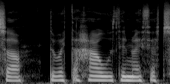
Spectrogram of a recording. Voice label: "hawdd", Welsh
